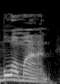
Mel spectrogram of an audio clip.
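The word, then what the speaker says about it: Beaumont: right where somebody said I'm going spell it to you because you don't know where me talking it is B E A U M O N T B right but we call it Bulman and it is in Hopewell St.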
